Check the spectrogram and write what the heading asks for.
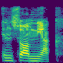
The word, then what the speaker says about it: insomniac: If we say ak that would be little wrong and we say ak why ark? Because it is it is not the the long vowel. It's a short vowel. So that's why we will say insomniac.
